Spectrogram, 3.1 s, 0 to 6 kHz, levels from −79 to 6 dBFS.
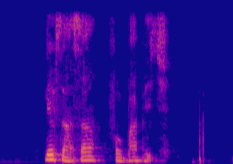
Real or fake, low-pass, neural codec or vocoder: fake; 5.4 kHz; vocoder, 22.05 kHz, 80 mel bands, WaveNeXt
